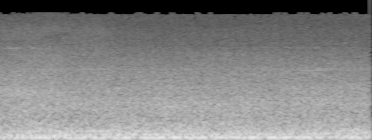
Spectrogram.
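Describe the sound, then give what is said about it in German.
A steady, unbroken roar of Autobahn (motorway) traffic in the Korporation Wollerau area, heavy low rumble with a broad hiss on top, holding an even loudness throughout with no voices. “Da dominieren nicht die Glocken der Rinder und das Rascheln der Wälder, sondern das Rauschen der Autobahn und der Lärm der Baumaschinen.”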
